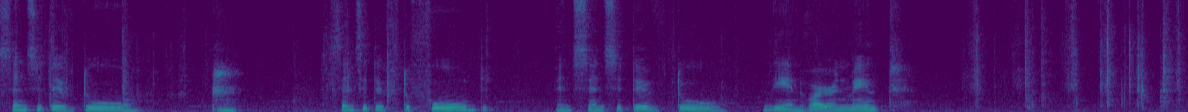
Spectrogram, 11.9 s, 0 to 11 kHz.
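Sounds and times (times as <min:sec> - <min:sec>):
speech: 0:00.1 - 0:01.5, 0:02.1 - 0:02.5, 0:03.4 - 0:05.0, 0:05.6 - 0:09.1
cards being shuffled: 0:00.2 - 0:02.0, 0:03.2 - 0:04.1, 0:09.6 - 0:11.8.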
